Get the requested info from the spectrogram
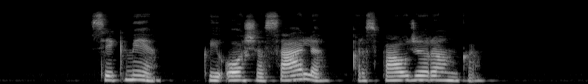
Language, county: Lithuanian, Vilnius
